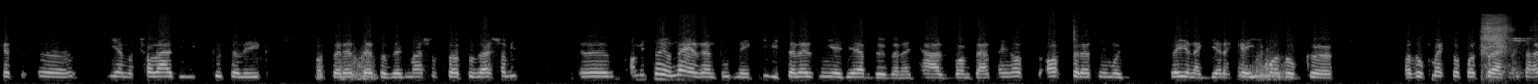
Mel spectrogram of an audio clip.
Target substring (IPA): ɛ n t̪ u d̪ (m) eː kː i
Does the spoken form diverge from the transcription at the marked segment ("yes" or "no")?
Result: yes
